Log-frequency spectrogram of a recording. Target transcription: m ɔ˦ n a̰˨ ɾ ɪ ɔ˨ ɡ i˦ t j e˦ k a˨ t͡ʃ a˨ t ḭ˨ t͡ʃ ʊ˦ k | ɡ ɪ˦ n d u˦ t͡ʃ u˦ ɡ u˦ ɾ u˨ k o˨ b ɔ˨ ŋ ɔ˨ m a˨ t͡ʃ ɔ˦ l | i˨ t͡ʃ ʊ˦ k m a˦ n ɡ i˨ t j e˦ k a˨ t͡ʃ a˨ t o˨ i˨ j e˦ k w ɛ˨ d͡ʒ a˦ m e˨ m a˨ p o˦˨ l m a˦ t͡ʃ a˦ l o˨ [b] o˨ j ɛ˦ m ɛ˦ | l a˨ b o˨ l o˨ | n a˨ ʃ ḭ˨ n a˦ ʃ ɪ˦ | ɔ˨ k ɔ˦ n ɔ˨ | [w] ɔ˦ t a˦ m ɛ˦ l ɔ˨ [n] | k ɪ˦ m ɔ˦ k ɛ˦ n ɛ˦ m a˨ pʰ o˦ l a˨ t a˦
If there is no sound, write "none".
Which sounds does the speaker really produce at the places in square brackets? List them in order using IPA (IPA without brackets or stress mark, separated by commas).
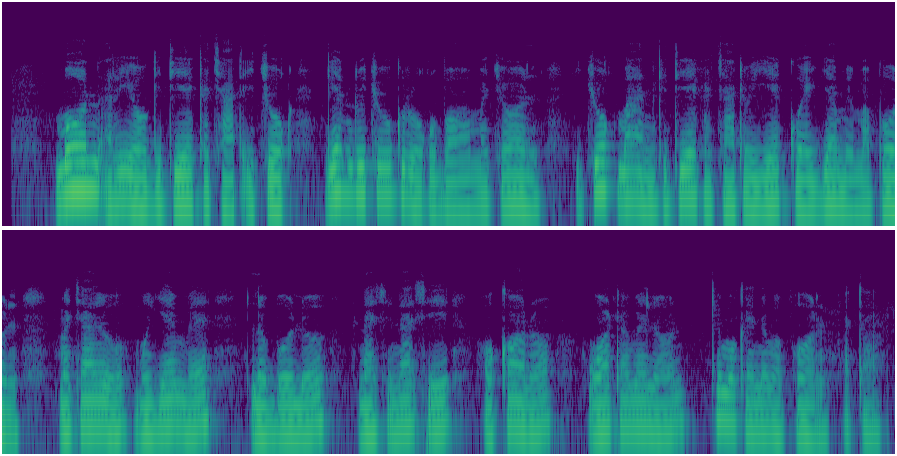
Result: m, w, n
